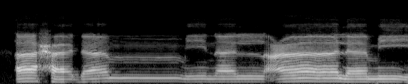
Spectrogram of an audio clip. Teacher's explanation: ahadam tu diidghamkan ke dalam huruf mim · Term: idgham ma'al gunnah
